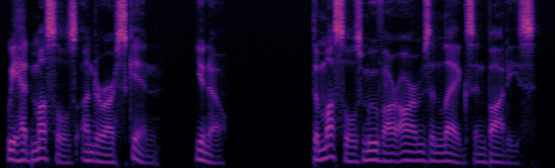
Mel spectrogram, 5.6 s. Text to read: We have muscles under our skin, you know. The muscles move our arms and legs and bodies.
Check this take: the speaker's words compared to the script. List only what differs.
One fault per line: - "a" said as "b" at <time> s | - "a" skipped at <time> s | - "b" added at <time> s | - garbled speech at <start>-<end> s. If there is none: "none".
- "have" said as "had" at 0.2 s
